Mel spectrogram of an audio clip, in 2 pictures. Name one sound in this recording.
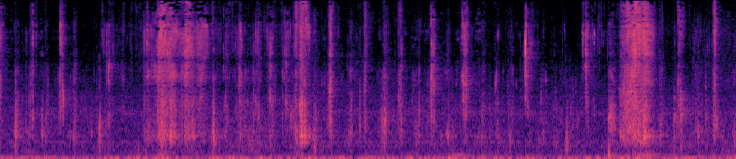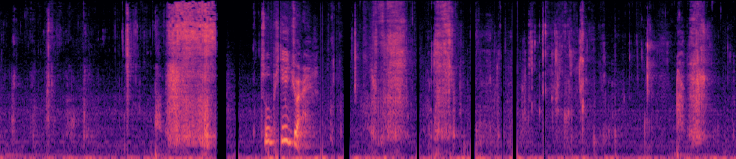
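A young woman chews food wetly and noisily close to a microphone.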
